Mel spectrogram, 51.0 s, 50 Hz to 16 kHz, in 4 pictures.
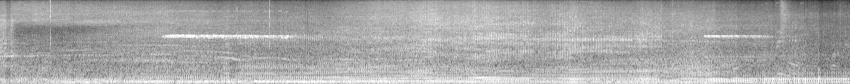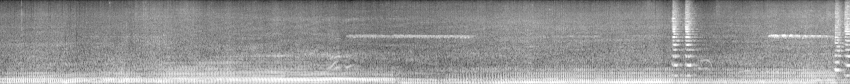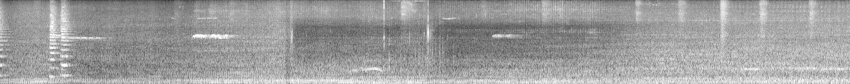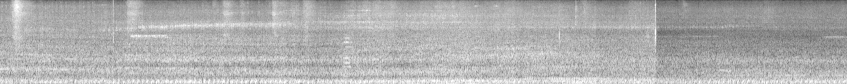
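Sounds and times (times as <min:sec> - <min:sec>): bus engines passing: 0:00.0 - 0:50.9
multi-tone horn melody: 0:22.8 - 0:23.4, 0:25.1 - 0:26.8, 0:43.4 - 0:43.9.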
